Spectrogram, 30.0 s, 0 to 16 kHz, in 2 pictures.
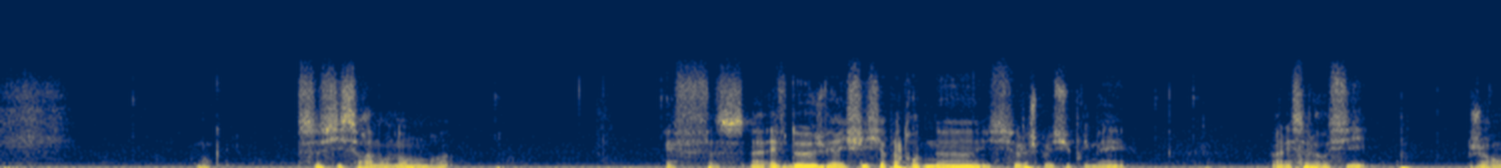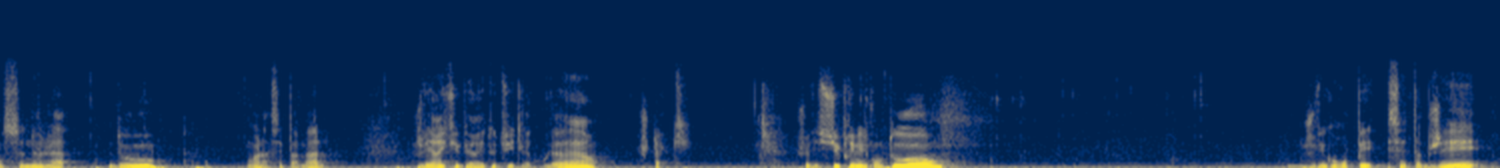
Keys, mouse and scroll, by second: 0.0 click, 1.5-5.5 drag, 6.7 click, 9.2 click, 11.6 click, 12.1 Delete, 14.8 ctrl+click, 15.9 click, 16.5 Delete, 17.5-19.4 ctrl+drag, 20.6 click, 21.4 click, 23.7 shift+click, 25.0-25.8 drag, 26.3 click, 27.1 click, 29.2 click.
